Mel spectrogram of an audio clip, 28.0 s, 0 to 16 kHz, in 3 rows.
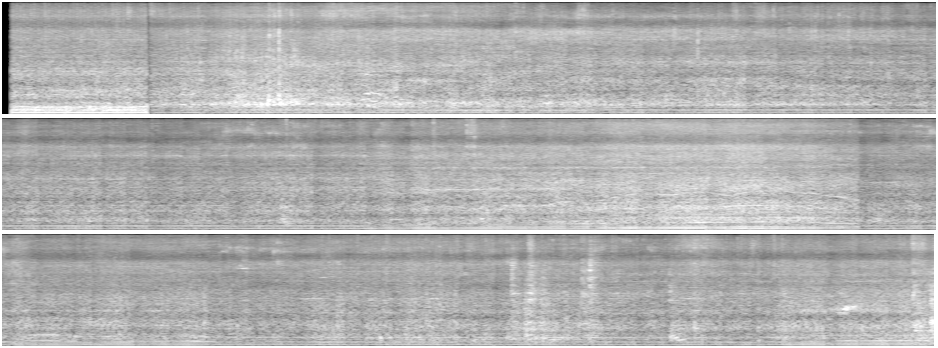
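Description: Diesel engine of a Case 580E backhoe loader running under load while its front bucket pushes a wooden shed over gravel. The engine note shifts pitch a couple of times, about halfway through and again a few seconds later.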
